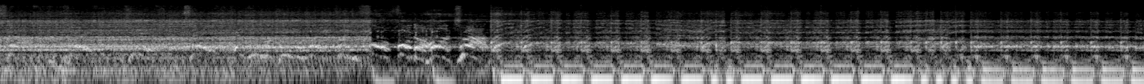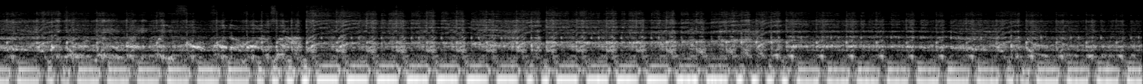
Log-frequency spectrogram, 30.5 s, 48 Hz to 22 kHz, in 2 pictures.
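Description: Loud music played through a car audio system with a Ground Zero GZHW 30X 12-inch subwoofer, heard inside the cabin. For the first few seconds only the upper parts of the track play; about six seconds in, heavy bass beats come in and keep a steady rhythm.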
